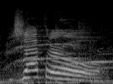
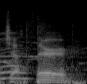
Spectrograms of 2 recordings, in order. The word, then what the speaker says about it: Jether: Jethro. Yeah, Jether. Parang, Can you spell it? parang weather, but instead of W, J siya.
